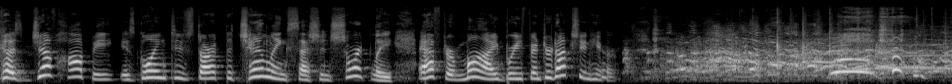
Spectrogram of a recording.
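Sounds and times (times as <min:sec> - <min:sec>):
speech: 0:00.0 - 0:09.0
live audience laughter and chuckles: 0:06.2 - 0:09.4.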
